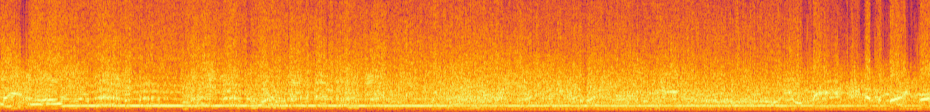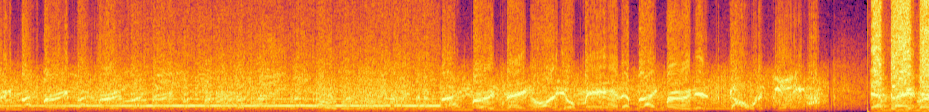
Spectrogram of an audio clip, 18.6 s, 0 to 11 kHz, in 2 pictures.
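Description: CB radio receiver audio on channel 26 with stations talking over one another: a steady high whistle tone held for about thirteen seconds, lower steady tones joining and dropping out, over garbled, wavering voices that grow busier near the end.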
